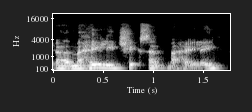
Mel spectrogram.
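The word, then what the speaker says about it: Csikszentmihalyi: now just to talk about this wonderful guy mahali chick sent me haley um that is how you pronounce it i had to double check um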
